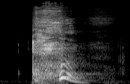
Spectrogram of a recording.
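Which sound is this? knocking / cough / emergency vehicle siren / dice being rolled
cough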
